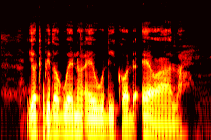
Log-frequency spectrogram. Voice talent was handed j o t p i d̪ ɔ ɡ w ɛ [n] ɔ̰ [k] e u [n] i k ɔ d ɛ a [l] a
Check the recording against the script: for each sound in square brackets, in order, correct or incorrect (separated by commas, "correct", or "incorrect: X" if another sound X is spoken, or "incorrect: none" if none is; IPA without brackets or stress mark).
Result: correct, incorrect: ʔ, incorrect: d, correct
